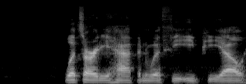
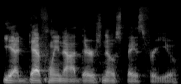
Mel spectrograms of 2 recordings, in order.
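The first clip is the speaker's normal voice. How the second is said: ordinary delivery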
